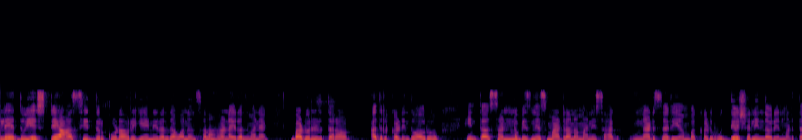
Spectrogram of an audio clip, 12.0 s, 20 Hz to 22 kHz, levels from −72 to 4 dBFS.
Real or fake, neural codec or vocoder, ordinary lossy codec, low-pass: fake; codec, 16 kHz, 4 kbps, X-Codec, WavLM features, trained on Multilingual LibriSpeech; none; none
